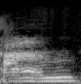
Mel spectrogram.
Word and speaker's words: Ham: Ham se escribe con las letras H-A-M. Saj se escribe con las letras S-A-H. La H suena siempre como J.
